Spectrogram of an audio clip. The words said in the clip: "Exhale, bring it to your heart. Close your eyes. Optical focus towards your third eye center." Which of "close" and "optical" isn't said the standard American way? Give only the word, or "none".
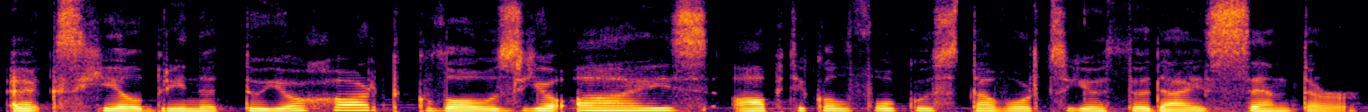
none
